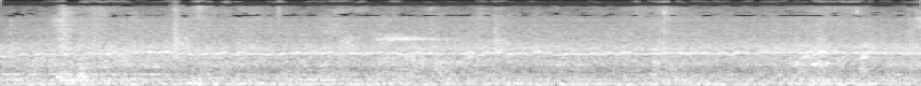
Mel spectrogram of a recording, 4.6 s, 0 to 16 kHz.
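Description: Odakyu 3000-series electric train running at speed, heard from behind the cab: a heavy steady rumble of wheels on rail with a high, steady wind whistle over it.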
